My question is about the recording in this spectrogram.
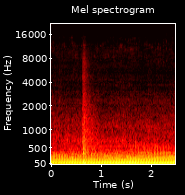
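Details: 1983 Porsche 944 with new full exhaust system, oil pressure up: deep, even exhaust burble at steady idle with one short sharp tick, otherwise smooth and regular; running normally.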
